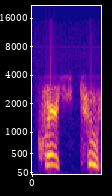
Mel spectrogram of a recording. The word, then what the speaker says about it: QRSTUVWXYZ: Pronounced Queerstoof with these.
